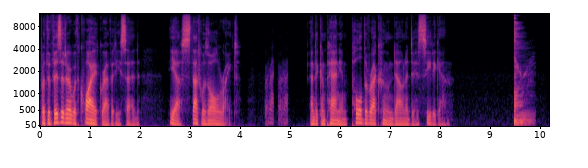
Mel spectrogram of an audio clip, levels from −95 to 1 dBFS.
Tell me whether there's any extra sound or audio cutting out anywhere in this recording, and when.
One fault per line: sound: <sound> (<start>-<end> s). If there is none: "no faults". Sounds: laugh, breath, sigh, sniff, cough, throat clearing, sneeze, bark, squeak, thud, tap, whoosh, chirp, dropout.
sound: laugh (4.5-5.0 s)
sound: thud (9.5-9.9 s)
